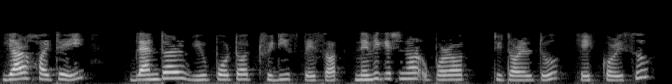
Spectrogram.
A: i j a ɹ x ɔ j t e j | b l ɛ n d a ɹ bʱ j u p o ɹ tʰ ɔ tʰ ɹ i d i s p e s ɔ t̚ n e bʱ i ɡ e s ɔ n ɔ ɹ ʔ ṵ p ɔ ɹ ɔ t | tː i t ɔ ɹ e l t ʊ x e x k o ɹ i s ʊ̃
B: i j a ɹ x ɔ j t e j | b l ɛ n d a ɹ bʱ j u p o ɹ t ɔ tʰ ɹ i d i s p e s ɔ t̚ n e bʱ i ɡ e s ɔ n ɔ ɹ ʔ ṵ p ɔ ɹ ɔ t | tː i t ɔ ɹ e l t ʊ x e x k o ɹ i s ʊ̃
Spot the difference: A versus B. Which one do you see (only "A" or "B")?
B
